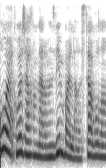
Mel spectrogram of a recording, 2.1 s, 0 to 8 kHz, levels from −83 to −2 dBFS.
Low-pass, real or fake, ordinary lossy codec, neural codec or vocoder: 7.2 kHz; fake; none; codec, 24 kHz, 0.9 kbps, WavTokenizer, small release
